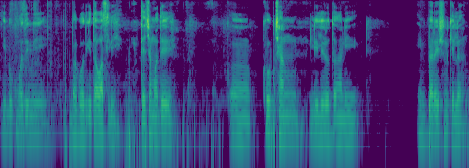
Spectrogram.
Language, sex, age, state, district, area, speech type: Marathi, male, 18-30, Maharashtra, Buldhana, rural, spontaneous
